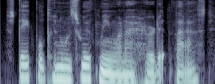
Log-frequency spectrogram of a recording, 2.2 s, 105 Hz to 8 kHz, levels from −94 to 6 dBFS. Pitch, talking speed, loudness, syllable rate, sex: 110 Hz, 250 wpm, -16 LUFS, 5.5 syllables/s, male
